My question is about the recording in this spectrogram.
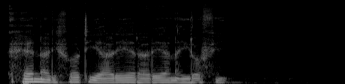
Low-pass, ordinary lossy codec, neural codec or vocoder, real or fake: none; none; none; real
